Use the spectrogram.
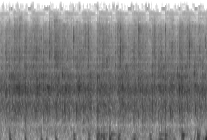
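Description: Steady audience applause for a young man who appeared on the big stage, with dense, rapid overlapping claps at an even loudness throughout, no voices standing out above it.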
